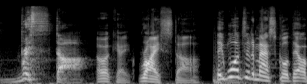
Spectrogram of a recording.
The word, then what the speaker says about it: Ristar: know actually cares about this what's the correct pronunciation of this star character its wrists are okay ristar they wanted a mascot there'll be a guaranteed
